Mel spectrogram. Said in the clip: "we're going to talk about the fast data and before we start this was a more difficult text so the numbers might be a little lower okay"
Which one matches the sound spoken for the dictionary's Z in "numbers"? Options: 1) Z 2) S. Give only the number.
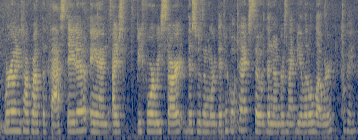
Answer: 1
